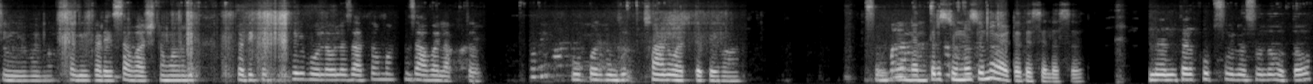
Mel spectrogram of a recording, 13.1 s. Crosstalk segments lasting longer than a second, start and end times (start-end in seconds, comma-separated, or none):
none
